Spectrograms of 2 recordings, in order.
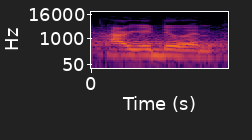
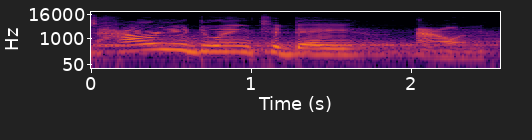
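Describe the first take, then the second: First: Flat, lower, mechanical How are you doing; robotic greeting. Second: Sincere, unhurried, leaning on today and the name; warm personal greeting. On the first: Speaker mimics the routine robotic greeting. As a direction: toss it off like a reflex. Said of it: "the robotic". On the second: Speaker shows the warm check-in versus the robotic one. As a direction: greet him like you mean it, name last. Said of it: "That's different than the robotic". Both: Shown as a demonstration.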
